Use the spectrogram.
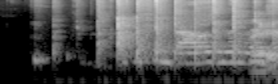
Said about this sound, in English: Let's give another round of applause for Gashoon and Harriet, one of our own witch light hands, who is feasting today upon her with her eyes upon the carnival as a guest.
